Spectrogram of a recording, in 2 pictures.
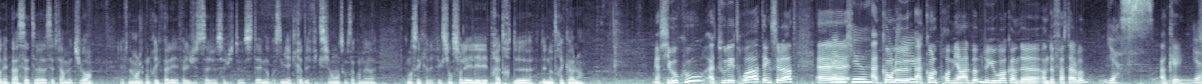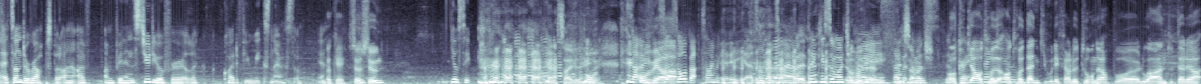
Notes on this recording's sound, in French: Enregistrée aux Trans Musicales de Rennes en décembre dernier. Enregistrée aux Trans Musicales de Rennes en décembre dernier.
